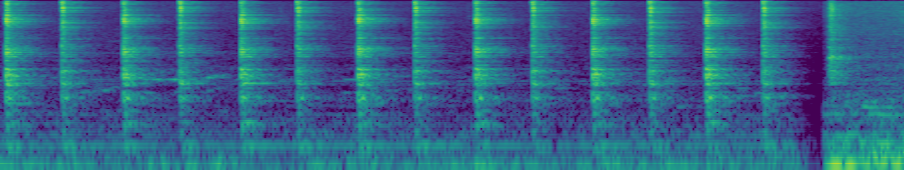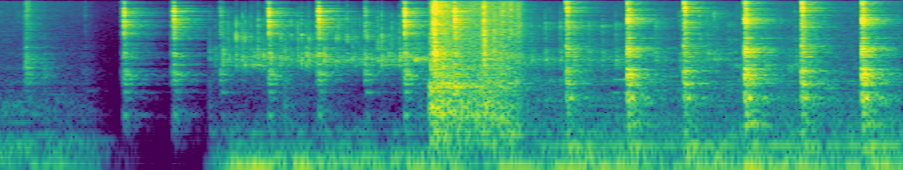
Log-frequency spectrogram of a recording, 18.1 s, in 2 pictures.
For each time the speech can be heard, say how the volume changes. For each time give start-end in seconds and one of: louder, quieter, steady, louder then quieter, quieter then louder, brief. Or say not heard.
not heard.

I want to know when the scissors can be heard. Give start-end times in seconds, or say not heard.
13.3-14.3.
